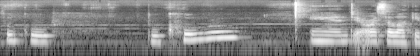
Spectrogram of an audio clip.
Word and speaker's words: Fukubukuro: So I have been getting these lucky bags, and it's a part of the Japanese tradition of, I think it's pronounced Fukubukuro, and there was a lucky bag tradition on New Year's Day in Japan.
